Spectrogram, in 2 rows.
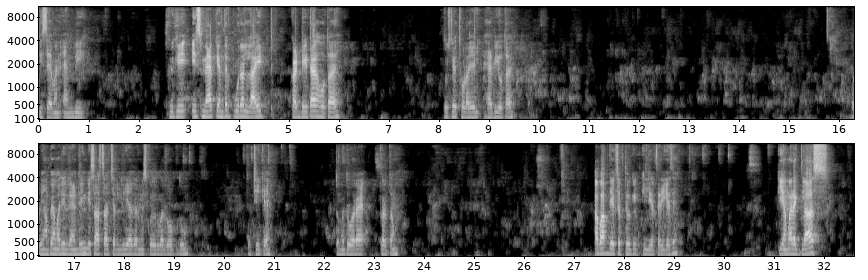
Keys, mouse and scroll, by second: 3.5 click, 19.2 click, 20.4 alt+right click, 20.7 alt+click, 21.1 alt+middle click, 22.2 click, 28.4 alt+middle click, 29.3 alt+right click, 29.9 alt+right click.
